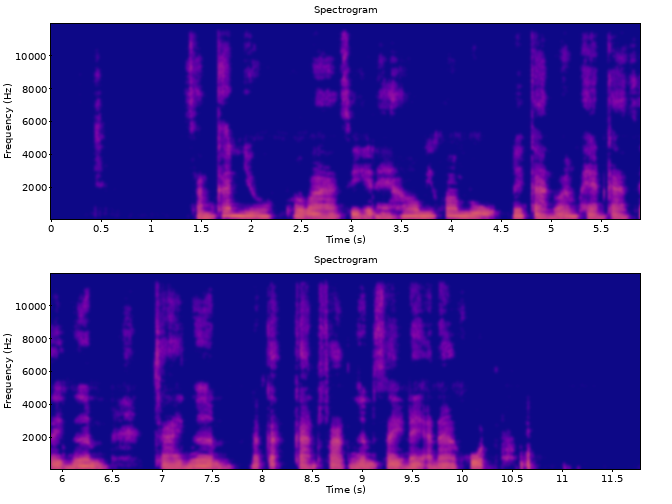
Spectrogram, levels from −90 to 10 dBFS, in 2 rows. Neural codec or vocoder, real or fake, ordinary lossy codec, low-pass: none; real; none; none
